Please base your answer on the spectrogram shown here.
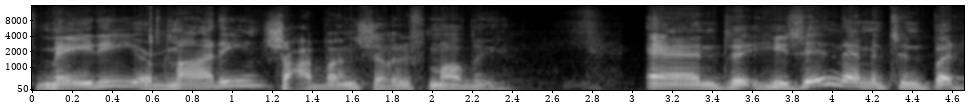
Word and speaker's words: Mahdi: How do you pronounce his name? Shaban Sharif Mahdi or Mahdi? Shaban Sharif Mahdi.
